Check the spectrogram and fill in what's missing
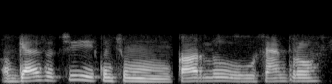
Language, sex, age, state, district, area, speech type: Telugu, male, 60+, Andhra Pradesh, Chittoor, rural, conversation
